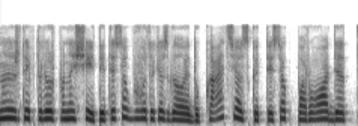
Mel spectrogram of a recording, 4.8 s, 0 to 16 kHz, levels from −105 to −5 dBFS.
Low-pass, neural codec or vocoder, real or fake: 7.2 kHz; none; real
